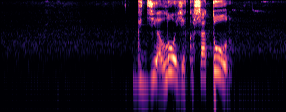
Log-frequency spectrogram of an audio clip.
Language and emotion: Russian, angry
